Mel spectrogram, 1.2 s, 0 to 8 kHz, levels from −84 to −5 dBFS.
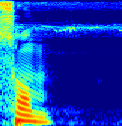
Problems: constant background noise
